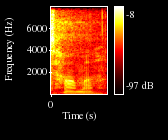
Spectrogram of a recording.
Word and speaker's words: Tama: And it's pronounced Tama. Tama, I apologize.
